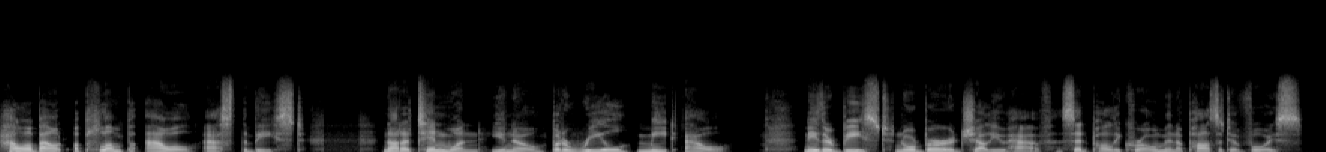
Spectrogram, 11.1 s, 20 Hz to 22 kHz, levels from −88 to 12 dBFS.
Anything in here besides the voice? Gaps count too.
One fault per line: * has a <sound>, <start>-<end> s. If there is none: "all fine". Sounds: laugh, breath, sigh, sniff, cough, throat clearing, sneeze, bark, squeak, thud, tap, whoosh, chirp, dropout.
all fine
